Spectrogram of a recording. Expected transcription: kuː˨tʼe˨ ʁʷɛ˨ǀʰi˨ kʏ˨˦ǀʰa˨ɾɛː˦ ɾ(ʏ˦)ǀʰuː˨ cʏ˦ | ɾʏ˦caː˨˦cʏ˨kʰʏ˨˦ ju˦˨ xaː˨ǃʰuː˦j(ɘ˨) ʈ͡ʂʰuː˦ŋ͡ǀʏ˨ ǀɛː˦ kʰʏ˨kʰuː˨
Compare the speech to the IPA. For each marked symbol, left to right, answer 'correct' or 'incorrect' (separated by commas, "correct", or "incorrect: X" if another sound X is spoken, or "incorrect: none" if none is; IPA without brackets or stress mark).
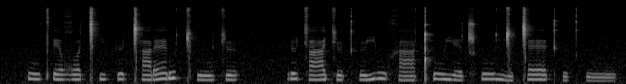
incorrect: u˦, incorrect: e˨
